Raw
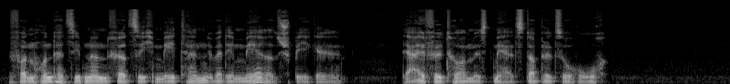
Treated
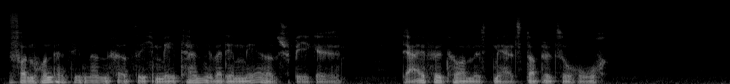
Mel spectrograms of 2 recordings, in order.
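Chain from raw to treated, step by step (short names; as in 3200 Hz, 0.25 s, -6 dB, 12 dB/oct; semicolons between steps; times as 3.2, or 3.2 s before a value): treble ducked by the level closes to 1000 Hz, closed at -21.5 dBFS; bell 350 Hz -6 dB 1.1 oct; 0.59–2.78 negative-ratio compressor -27 dBFS, ratio -0.5; added noise brown -61 dBFS; gain -6.5 dB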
